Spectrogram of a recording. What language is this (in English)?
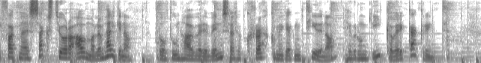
Icelandic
